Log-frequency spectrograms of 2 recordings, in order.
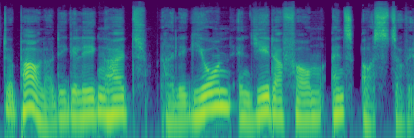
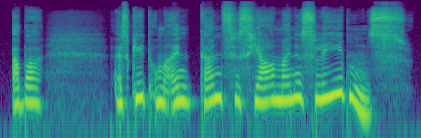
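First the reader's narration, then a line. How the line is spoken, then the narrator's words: Dramatic whining. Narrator (German): jammerte Chiara, als liege sie gefesselt am Boden und drohe, ausgepeitscht zu werden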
